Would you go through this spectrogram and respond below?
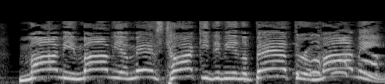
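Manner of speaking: put-on high, panicked yell like a scared little kid.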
